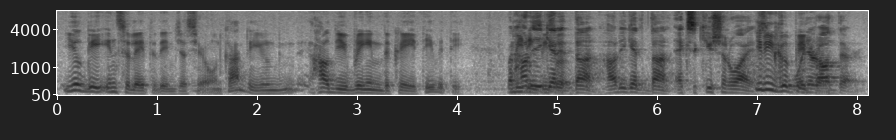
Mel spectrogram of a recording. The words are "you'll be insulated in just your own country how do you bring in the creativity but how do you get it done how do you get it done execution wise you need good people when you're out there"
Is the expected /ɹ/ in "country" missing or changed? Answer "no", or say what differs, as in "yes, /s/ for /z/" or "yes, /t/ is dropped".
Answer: yes, /l/ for /ɹ/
